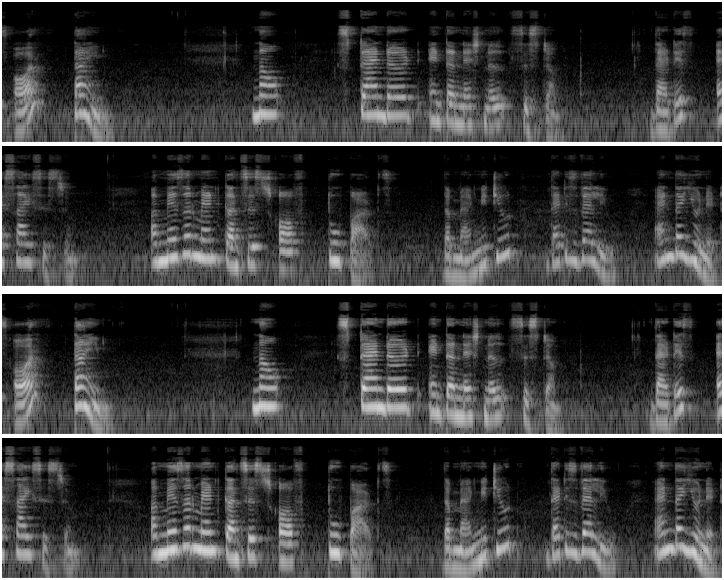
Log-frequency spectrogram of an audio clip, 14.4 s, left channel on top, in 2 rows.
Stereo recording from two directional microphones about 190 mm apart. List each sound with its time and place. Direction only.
0.1 s a woman's voice: 50° right (ahead or behind)
2.5 s a woman's voice: 50° right (ahead or behind)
